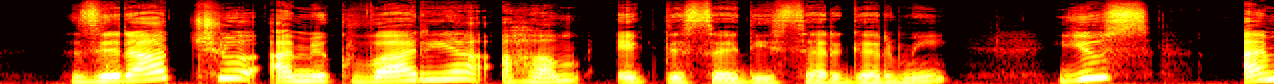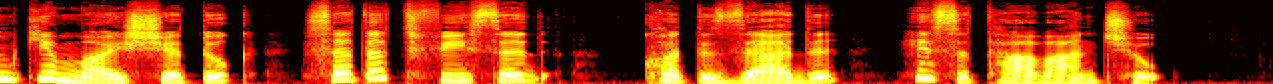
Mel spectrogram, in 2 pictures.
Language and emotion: Kashmiri, neutral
